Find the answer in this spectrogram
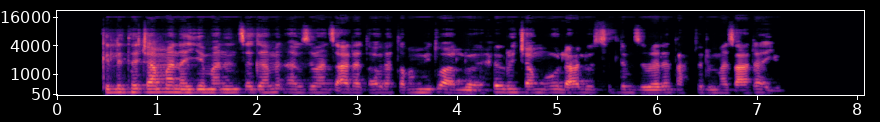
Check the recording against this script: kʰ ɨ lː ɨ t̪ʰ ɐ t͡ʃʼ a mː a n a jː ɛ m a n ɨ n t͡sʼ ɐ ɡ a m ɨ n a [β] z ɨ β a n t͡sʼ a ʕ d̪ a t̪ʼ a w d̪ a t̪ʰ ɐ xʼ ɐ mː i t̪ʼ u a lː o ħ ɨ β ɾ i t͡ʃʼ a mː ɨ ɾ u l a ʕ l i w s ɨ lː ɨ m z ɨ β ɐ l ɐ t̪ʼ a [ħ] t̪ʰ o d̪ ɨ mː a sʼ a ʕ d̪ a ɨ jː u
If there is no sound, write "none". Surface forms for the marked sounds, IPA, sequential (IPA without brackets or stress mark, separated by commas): β, ħ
